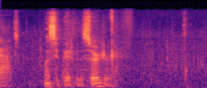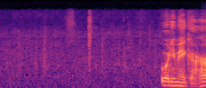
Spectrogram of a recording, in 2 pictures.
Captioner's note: snaps fingers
